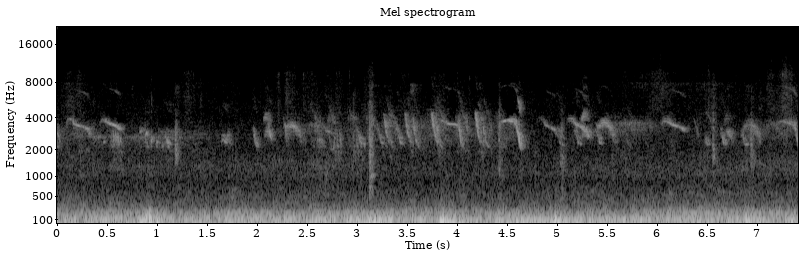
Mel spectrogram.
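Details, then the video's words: Backyard hens and roosters making noise: a steady stream of thin, high chirping notes, several per second, over loud low rumbling background noise. "Back yard chickens making noise🐓 Relaxing sounds of hens and roosters"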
